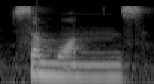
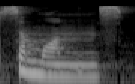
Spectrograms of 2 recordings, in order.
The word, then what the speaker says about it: someone's: And the way that we pronounce that, because someone ends in the n, the N sound, that S then becomes voiced. So someone's, so it's an uns at the end, someone's.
